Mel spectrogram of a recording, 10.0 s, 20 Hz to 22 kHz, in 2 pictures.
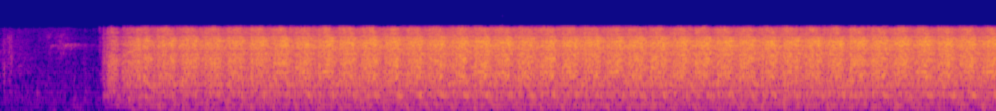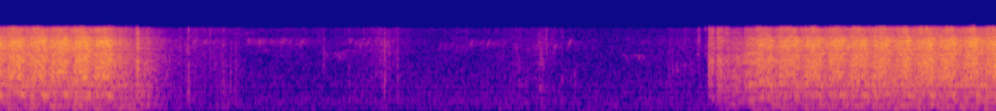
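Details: Gilera DNA 125 two-stroke: starter spins hard for about five seconds, pauses, then spins again without catching. There is fuel and power and the oil pump works; something was said to have overheated; spark is still to be checked. Cranks but won't start.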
